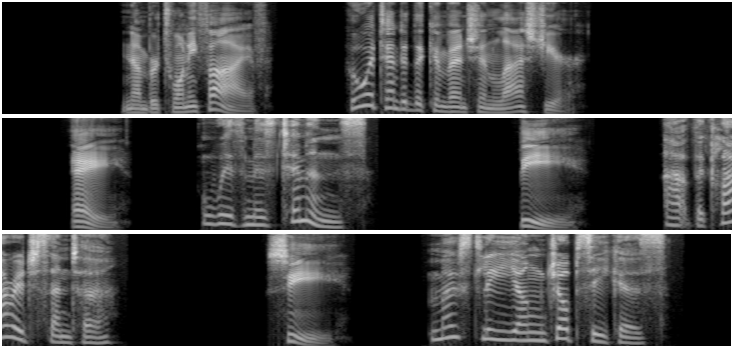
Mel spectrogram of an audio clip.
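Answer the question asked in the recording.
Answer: C: Mostly young job seekers.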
